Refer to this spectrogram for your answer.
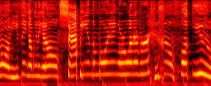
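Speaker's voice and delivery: high, cheeky, teasing little gremlin voice.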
